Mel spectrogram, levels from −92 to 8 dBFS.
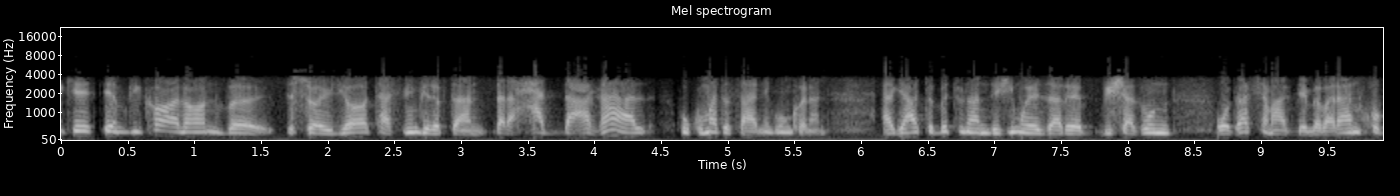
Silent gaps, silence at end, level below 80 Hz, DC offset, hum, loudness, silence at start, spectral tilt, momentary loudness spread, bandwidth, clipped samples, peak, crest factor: none; 0 s; -68 dBFS; under 0.1%; none; -23 LUFS; 0 s; -1 dB/octave; 6 LU; 5.8 kHz; under 0.1%; -8 dBFS; 16 dB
